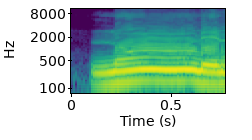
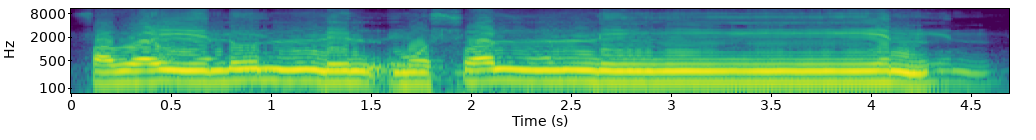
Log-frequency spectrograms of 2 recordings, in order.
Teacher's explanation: یہ آگے فویل للمصلین، فویل یا ساکن سے پہلے زبر یا لین کا قاعدہ ہے، اور دو پیش کے تنوین کے بعد حروف یرملون میں سے لام آ رہا ہے، تو یہاں ادغام بلا غنہ، بغیر غنہ کے ادغام ہوگا، فویل لل، لون لل نہیں کریں گے، فویل للمصلین۔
